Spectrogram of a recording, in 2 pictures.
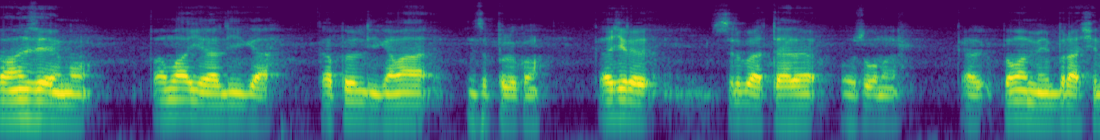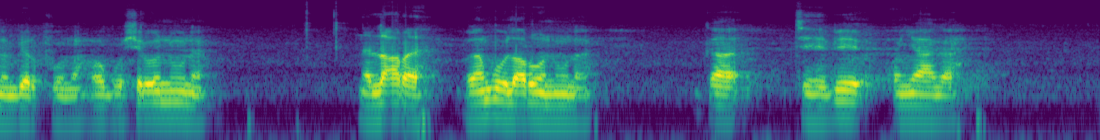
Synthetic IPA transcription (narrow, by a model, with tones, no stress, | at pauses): pa˦ŋ˦n˦zɛ˦˨ŋɔ˨ | pa˦maː˦jɛ˨la˦liː˦ɡa˨ | ka˨pɨ˦lliː˨ɡa˨maː˦n˦zɨ˦pɨ˨lɨ˨ɡo˨ | ka˨ʃɪ˦ɾɨ˨zɨ˦lɨ˦ba˨ta˦hɪ˦lɨ˦o˨zʊ˦ʔʊ˨nɨ˨ | ka˨k͡pa˦ma˦mi˦bɨ˦ɾa˨ʃɪ˦nɨ˨mbɛ˦ɾɨ˦pʰuː˨nɨ˨o˨ɡʊ˨ʃɪ˦ɾo˦nuː˦nɨ˨ | nɨ˨la˦ʔɾɨ˨o˨la˦ŋ˦ɡ͡bʊ˦bla˦ʔɾo˦˨nuː˦nɨ˨ | ka˨ | tɪ˨hɪ˨be˦o˨ɲaː˦ɡa˨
